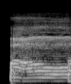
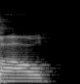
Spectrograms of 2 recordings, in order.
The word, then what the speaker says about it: Bao: Bao! – Bao, because its first tone means bag. – Okay. – Yeah? Is that helpful? – Just one sound for that one. – Yeah. – Bao!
